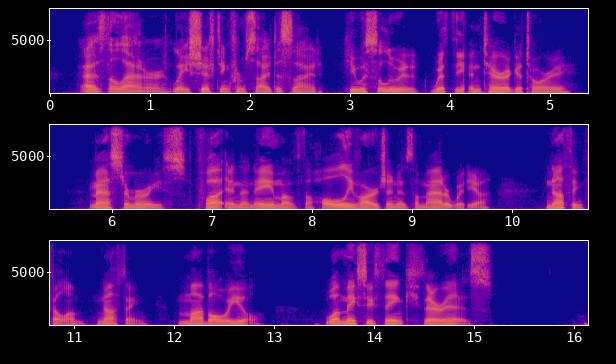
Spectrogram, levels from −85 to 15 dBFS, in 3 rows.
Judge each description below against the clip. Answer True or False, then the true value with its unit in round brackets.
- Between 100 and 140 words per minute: False (150 wpm)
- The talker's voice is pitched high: False (125 Hz)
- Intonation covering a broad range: False (3.9 semitones)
